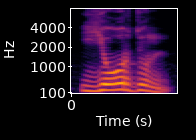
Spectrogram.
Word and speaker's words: योऽर्जुन: Last में जो लिखा हुआ है योर्जुन, एस साइलेंट है, ओ के बाद हमने र की आवाज जो ज के ऊपर र है, योर, योर्जुन। पश्यति योर्जुन, योर्जुन न को लंबा भी करेंगे।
